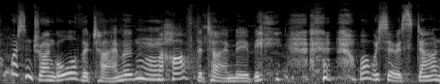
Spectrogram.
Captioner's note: laughs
